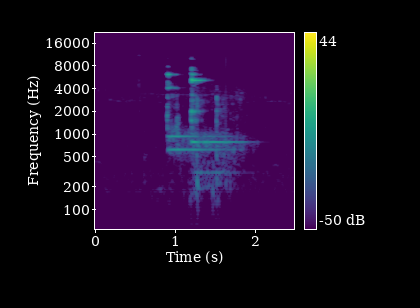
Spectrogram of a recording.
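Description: A two-note electronic chime, like a doorbell or notification ding-dong, about a second in. The two notes come in quick succession, ring briefly and fade out.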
